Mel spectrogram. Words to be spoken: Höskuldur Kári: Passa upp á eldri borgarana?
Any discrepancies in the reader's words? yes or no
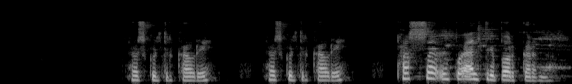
yes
